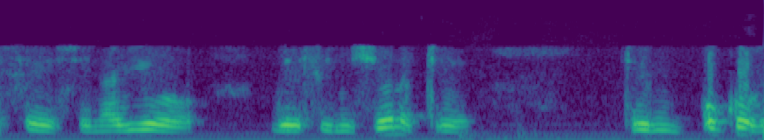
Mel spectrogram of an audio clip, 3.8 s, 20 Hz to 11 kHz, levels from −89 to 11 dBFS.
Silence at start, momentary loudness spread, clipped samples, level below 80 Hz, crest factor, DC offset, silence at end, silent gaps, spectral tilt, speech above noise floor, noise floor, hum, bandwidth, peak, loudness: 0.1 s; 10 LU; under 0.1%; -56 dBFS; 18 dB; under 0.1%; 0 s; none; -7.5 dB/octave; 31 dB; -53 dBFS; 50 Hz at -55 dBFS; 3.7 kHz; -6 dBFS; -24 LUFS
